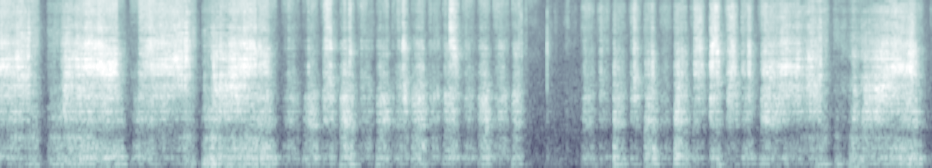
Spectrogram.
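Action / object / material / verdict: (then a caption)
scrape / black-coated scratch-art paper scraped with a wooden stick / coated paper / none. A thin wooden stick scrapes the lower left of a flat, black-coated scratch-art paper page, making dry, bright rasping. Long, steady scraping strokes give way to a run of short, quick scratches. After a brief quiet pause, more short scratches lead back into long, loud strokes at the end.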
